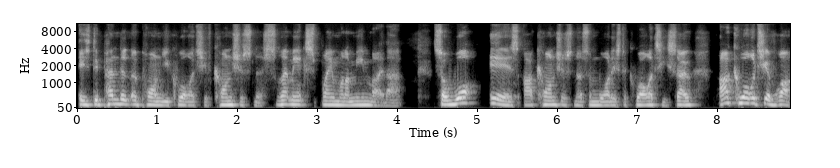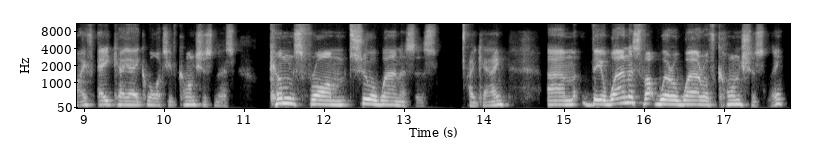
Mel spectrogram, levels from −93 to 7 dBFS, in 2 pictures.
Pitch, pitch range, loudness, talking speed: 150 Hz, 140-165 Hz, -16 LUFS, 160 wpm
